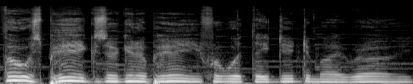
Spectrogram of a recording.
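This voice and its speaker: A man's put-on character voice at a medium pitch and fairly slow pace, with faint music in the background. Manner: tough, swaggering.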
